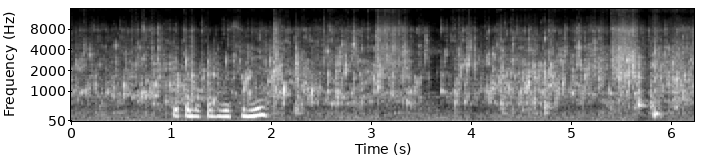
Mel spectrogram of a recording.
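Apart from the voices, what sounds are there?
water running from a tap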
